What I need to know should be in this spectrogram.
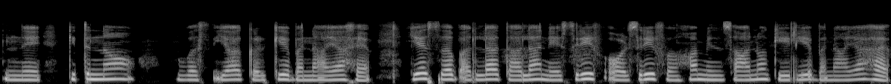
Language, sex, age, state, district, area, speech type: Urdu, female, 18-30, Bihar, Saharsa, rural, spontaneous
